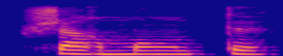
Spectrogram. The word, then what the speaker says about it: charmant: découvre qu'il y à la lettre ces charmants charmante dont le mot charmant on n'entend pas le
